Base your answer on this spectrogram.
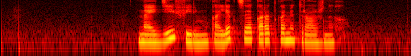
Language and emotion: Russian, neutral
